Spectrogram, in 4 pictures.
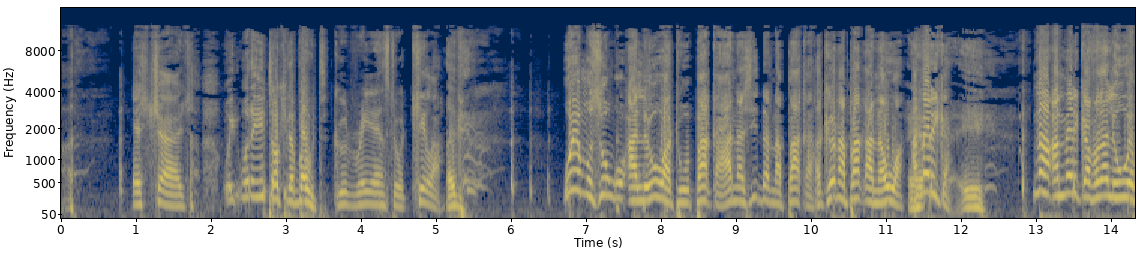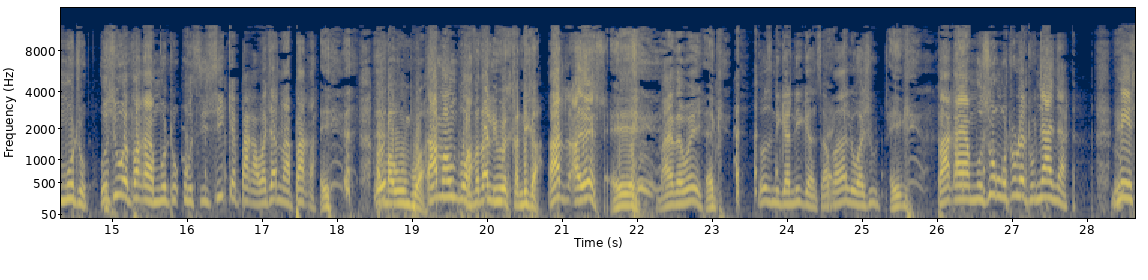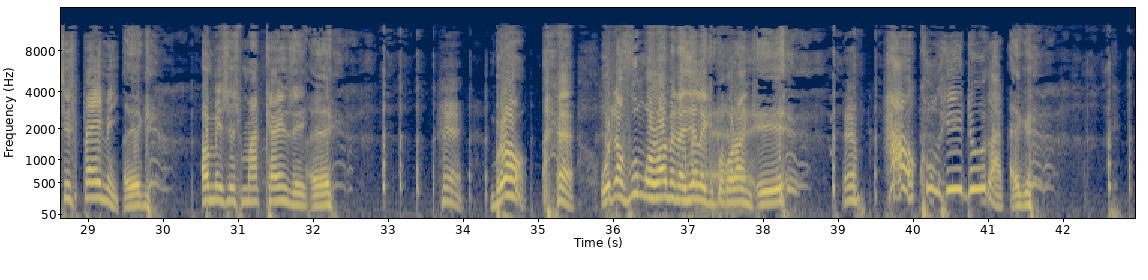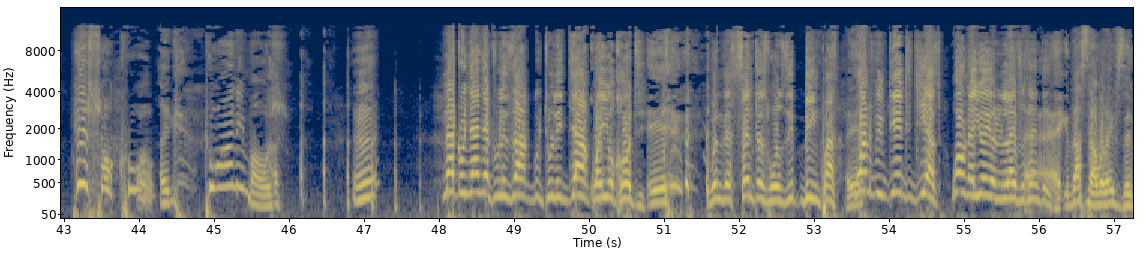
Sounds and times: Speech: 1.0s - 5.6s, 6.7s - 12.4s, 13.0s - 30.0s, 30.6s - 32.4s, 33.7s - 38.5s, 39.1s - 41.8s, 43.2s - 46.0s, 48.1s - 57.2s.

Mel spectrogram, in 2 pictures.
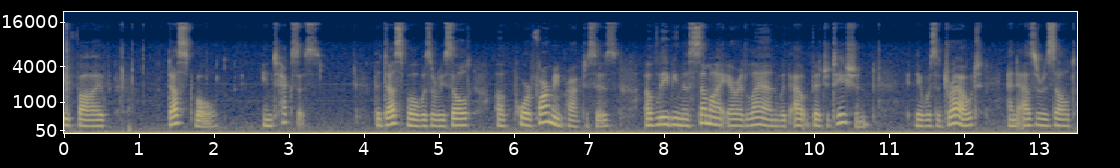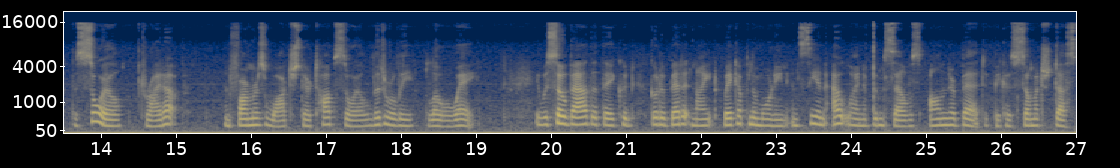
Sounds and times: Speech: 0.0s - 0.6s, 1.4s - 2.1s, 2.7s - 3.5s, 4.2s - 19.0s, 19.8s - 27.0s.

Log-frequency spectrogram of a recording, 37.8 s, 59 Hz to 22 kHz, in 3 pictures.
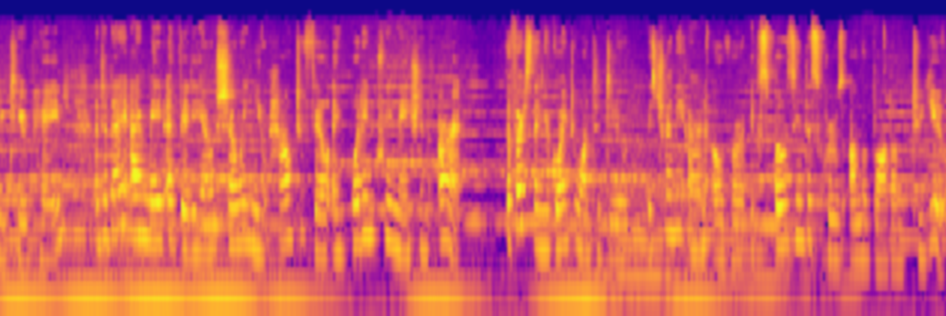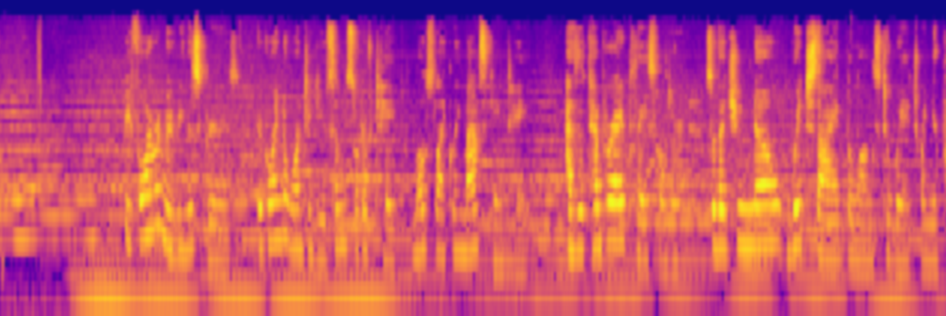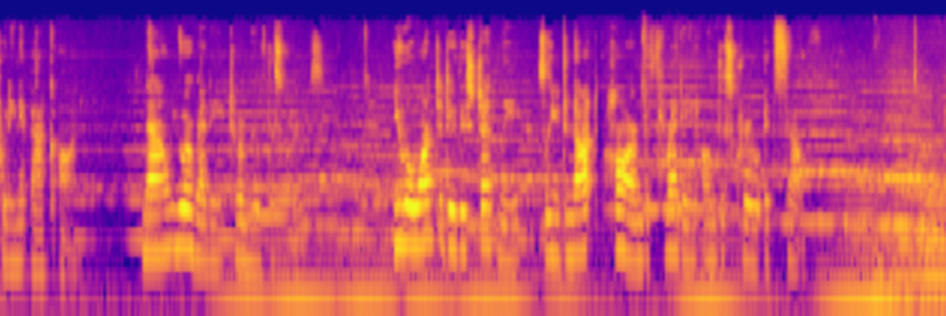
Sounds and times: Speech: 0.0s - 6.2s, 6.8s - 12.7s, 14.3s - 26.2s, 27.1s - 29.5s, 30.5s - 36.0s
Music: 0.0s - 37.8s.

